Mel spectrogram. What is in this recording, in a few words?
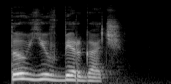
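"тӧв йыв бергач", Komi, female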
